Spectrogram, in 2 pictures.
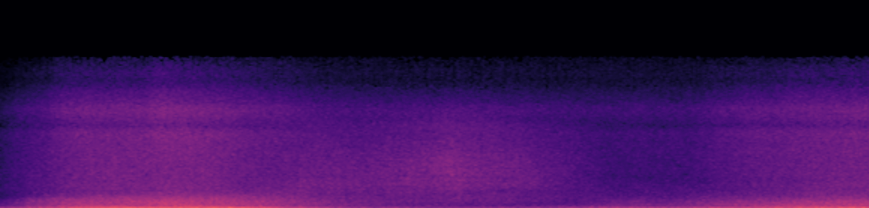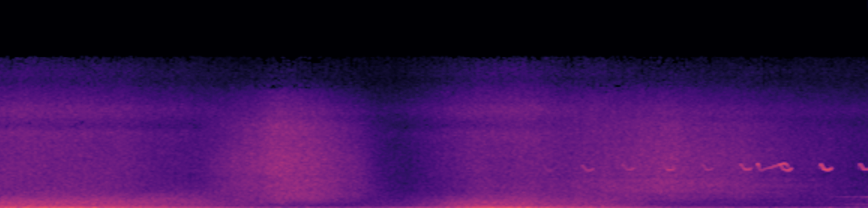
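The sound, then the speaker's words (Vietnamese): Waves of a vast open sea lap against the shore in a steady hissing wash that swells and ebbs over a few slow surges, with no voices. “Trước mặt anh là biển đông bao la bát ngát, từng đợt sóng nối tiếp nhau vỗ vào bờ ì oạp.”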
